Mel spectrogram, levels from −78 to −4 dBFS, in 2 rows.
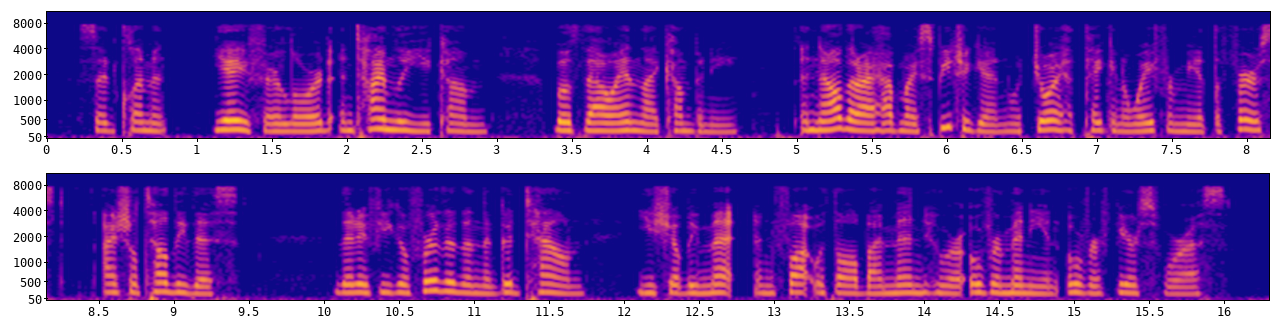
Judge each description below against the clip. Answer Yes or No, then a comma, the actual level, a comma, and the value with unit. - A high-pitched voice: Yes, high, 205 Hz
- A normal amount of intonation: No, narrow, 2.2 semitones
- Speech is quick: Yes, fast, 235 wpm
